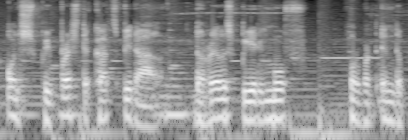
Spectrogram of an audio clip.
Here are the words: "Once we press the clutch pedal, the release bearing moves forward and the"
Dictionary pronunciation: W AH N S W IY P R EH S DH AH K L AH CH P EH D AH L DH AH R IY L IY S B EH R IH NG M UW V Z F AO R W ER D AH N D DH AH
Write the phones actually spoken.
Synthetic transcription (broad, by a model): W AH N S W IY P R EH S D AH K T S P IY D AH L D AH R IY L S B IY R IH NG M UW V F AO R W ER D AH N D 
